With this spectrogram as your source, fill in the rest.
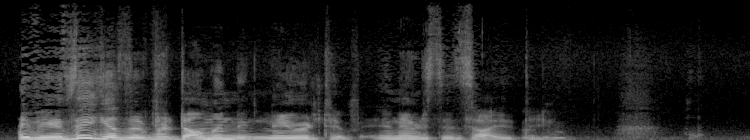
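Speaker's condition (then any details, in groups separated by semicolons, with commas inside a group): Cerebral palsy; present from birth; years of speech therapy, often misunderstood, breath and articulation effortful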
